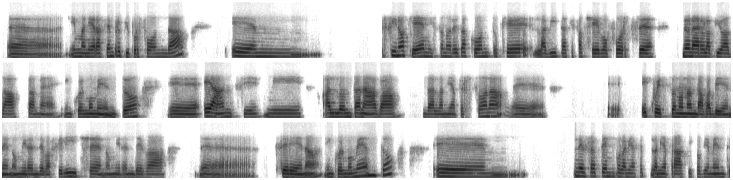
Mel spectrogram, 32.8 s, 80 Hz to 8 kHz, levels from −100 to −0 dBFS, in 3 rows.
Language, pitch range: Italian, 155-185 Hz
